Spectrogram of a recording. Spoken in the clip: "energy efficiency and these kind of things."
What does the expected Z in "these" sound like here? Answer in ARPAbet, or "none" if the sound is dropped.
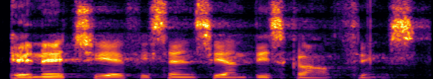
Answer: S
